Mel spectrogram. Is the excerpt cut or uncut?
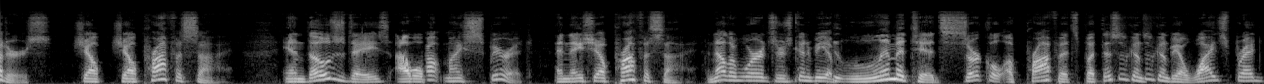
cut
